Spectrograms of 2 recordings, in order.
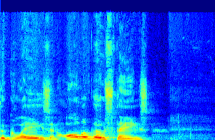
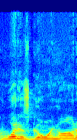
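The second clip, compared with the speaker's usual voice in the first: lightly acted, higher-pitched bewilderment; retold exclamation, voice raised in pitch; baffled outburst; 7 semitones higher than usual. Husband baffled by tearful family.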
